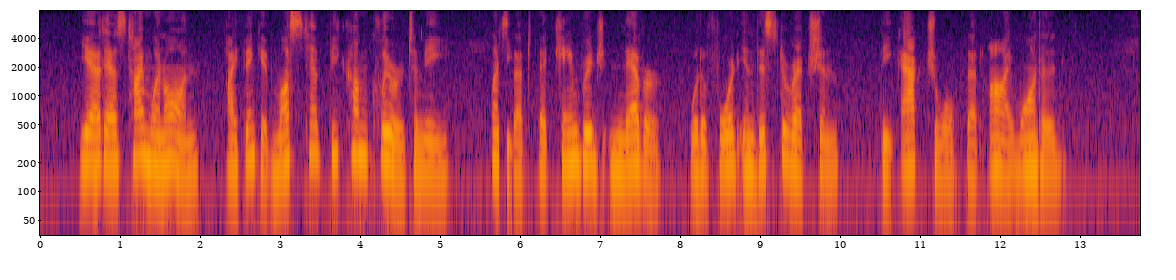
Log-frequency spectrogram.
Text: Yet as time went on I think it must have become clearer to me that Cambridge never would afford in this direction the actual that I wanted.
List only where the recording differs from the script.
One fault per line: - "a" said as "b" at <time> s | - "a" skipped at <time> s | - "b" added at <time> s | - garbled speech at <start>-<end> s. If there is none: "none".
- garbled speech at 5.6-6.1 s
